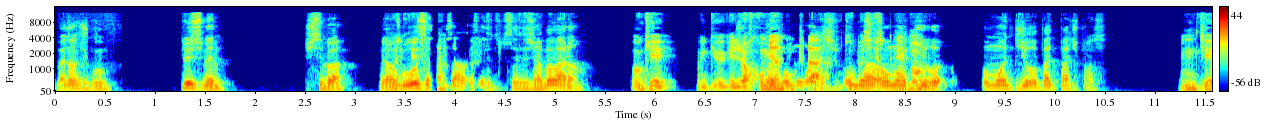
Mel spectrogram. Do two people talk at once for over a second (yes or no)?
yes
